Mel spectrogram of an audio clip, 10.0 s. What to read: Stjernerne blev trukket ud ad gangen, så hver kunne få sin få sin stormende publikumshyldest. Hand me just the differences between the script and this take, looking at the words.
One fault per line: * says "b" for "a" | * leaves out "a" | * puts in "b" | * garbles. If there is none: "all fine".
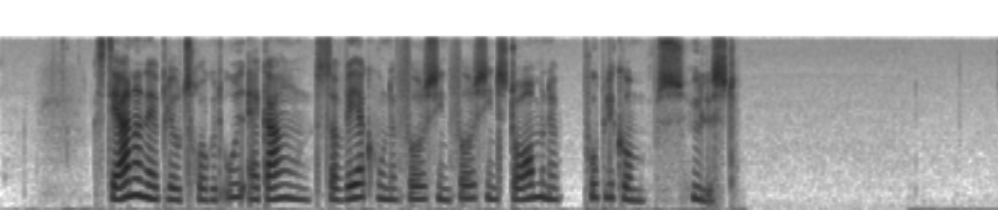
all fine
